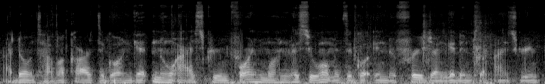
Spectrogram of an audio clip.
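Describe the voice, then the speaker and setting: A man's voice: sits low, steady tone, a little fast, gravelly, background noise. A man chatting casually, often repeating his phrases for emphasis. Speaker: vlogger testing walkie-talkies outdoors. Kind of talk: casual chat over walkie-talkie.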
